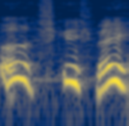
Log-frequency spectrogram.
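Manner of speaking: very loud, very high words spoken through a yawn. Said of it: "excuse my yawning".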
